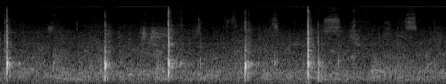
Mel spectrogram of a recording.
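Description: Tennis ball struck by rackets in a quick practice rally on grass: five sharp pops less than a second apart, ending about three seconds in.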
